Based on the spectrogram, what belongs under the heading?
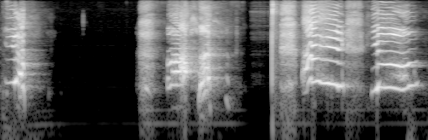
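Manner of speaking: high squeal, overcome with laughter; cracking up. Real, not acted. Streamer failing to talk to viewers, high and cracking up. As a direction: try to speak but squeal with laughter. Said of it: "I'm cracking up".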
